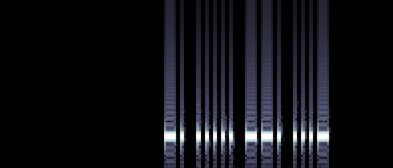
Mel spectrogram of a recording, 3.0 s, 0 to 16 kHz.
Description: Morse code, heard as a keyed tone, about 37 wpm, 700 Hz. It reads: N5GV
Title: USA Call Signs - 4 Characters - 3x Character Spacing - 40wpm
